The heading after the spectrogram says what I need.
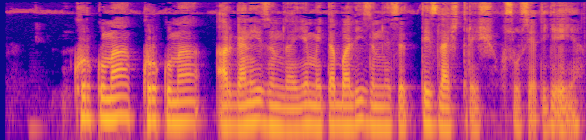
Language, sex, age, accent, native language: Uzbek, male, 18-24, Andijon, Uzbek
